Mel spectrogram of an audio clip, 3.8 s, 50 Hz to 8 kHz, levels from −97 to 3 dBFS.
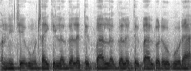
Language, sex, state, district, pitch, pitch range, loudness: Hindi, male, Bihar, West Champaran, 90 Hz, 90-95 Hz, -11 LUFS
